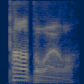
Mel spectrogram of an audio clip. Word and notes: parboil: British English

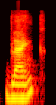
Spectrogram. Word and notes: blank: Indian

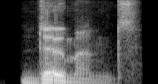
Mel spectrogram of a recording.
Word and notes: dormant: British English

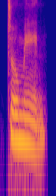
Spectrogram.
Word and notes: ptomaine: Indian

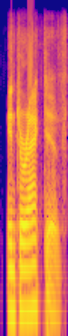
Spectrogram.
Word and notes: interactive: American English

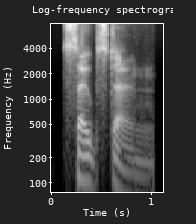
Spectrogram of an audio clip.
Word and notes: soapstone: British English

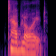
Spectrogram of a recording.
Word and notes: tabloid: Indian

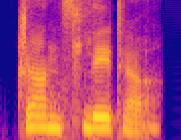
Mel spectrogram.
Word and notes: translator: Indian

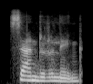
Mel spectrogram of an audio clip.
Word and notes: Sanderling: Indian

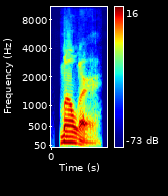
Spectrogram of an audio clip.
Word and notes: muller: American English

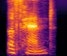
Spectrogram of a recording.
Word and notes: offhand: Indian

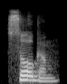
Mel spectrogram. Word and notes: sorghum: Indian

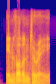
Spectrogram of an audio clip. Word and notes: involuntary: British English

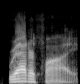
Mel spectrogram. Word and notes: ratify: American English

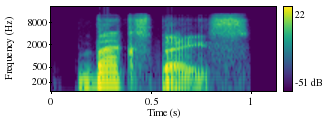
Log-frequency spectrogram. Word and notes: backspace: British English

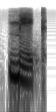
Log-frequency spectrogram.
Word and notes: make: Indian

